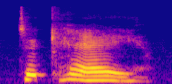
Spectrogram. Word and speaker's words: Takei: How do you pronounce, is it George Takei or George Takai? Takei. Decay.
